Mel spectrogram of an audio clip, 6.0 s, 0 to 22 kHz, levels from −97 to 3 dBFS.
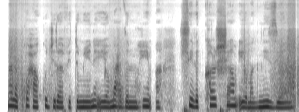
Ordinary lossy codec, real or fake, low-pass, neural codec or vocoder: none; real; none; none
